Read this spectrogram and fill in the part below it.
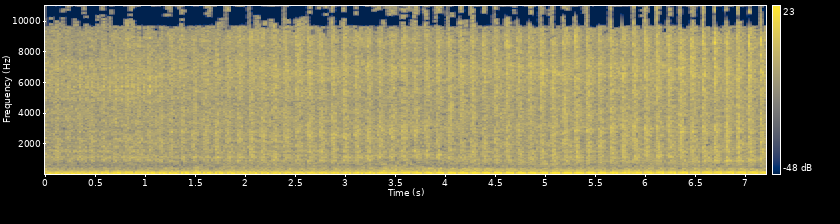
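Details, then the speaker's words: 1978 AMC Hornet: lumpy, uneven idle with heavy low shudder about three beats a second and whole dash shaking; number five plug wire pulled, cylinder dies, misfire; rod knock also suspected. "all right that number five there was hidden when I pulled the spark plug off seen it die"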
